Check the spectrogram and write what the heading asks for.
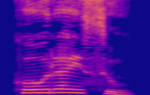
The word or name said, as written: ಕೋರೈಸು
